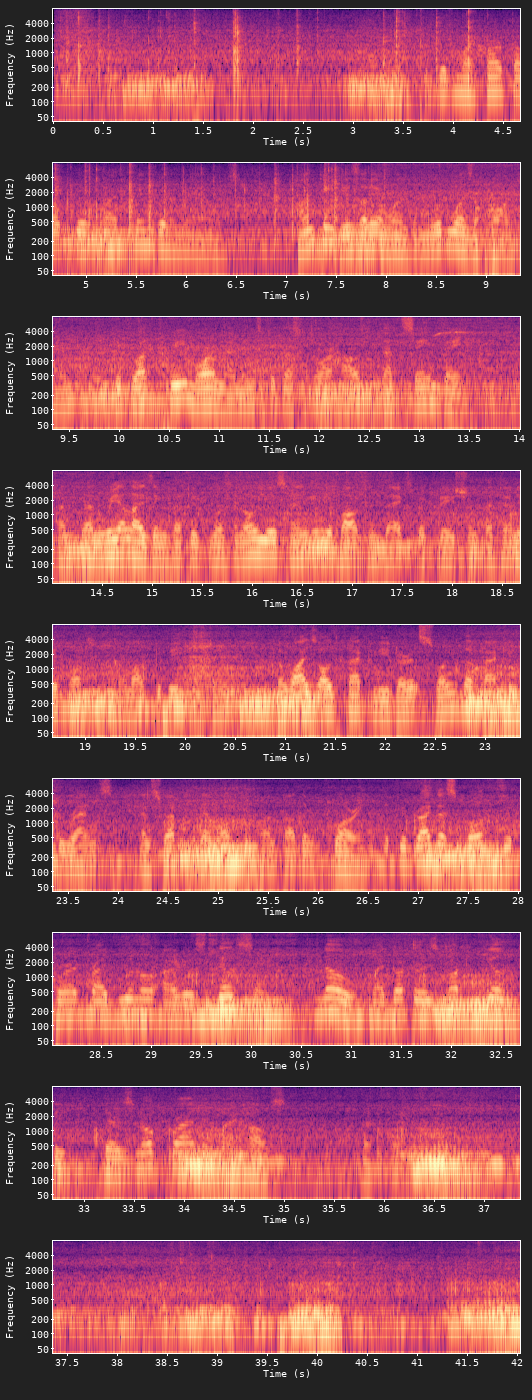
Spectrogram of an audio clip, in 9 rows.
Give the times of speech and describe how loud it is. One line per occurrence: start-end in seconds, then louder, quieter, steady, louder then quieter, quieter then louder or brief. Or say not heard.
3.2-35.0 steady
35.8-36.2 brief.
